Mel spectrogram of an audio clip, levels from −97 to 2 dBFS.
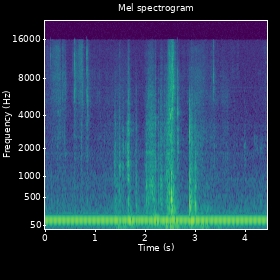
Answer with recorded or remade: recorded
